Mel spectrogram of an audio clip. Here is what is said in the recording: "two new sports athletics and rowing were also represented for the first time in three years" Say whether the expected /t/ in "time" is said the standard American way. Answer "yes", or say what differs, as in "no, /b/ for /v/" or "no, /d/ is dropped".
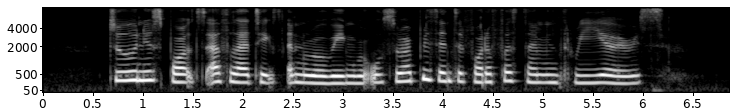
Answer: yes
